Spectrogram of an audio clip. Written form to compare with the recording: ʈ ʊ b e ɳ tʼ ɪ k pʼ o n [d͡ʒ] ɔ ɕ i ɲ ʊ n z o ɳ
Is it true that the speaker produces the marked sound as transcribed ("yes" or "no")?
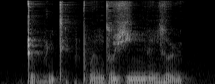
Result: no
